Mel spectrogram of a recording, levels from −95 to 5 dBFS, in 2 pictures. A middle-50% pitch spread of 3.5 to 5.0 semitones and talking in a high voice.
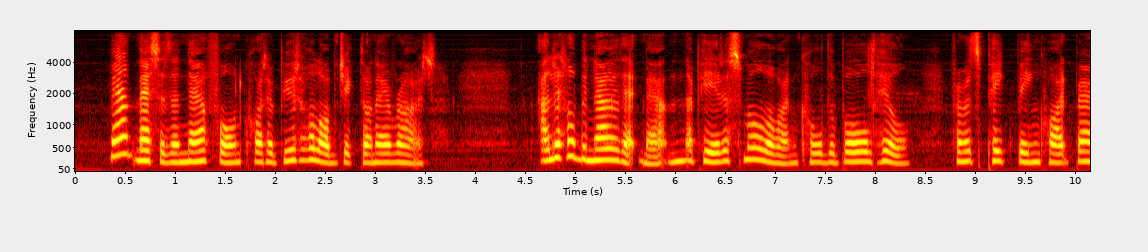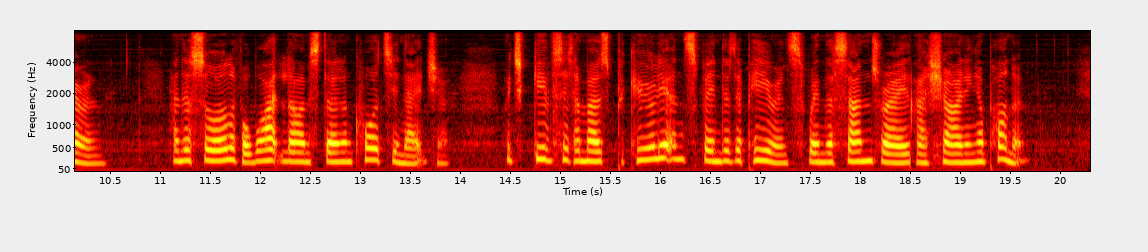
No: average, 2.8 semitones; high, 205 Hz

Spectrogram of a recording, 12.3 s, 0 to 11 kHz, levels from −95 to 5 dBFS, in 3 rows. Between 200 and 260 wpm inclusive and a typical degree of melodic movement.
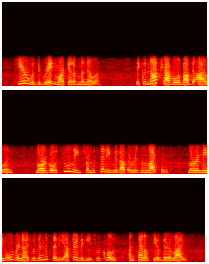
Yes: fast, 205 wpm; average, 4.5 semitones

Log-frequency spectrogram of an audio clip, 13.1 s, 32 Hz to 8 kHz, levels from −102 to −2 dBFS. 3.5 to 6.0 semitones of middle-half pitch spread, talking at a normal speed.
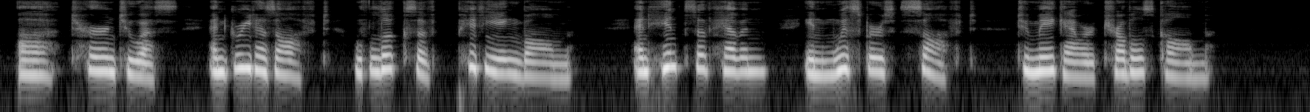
No: average, 3.8 semitones; slow, 115 wpm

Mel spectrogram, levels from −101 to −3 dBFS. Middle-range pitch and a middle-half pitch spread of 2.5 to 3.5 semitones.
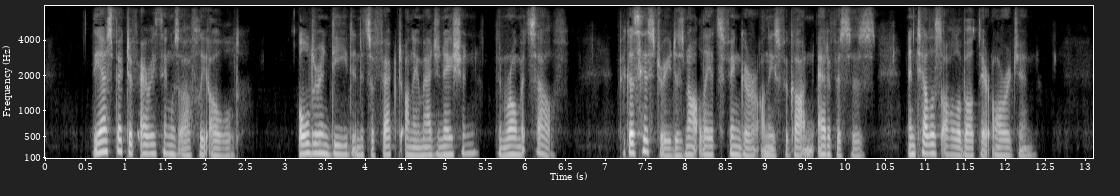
Yes: medium, 160 Hz; average, 3.2 semitones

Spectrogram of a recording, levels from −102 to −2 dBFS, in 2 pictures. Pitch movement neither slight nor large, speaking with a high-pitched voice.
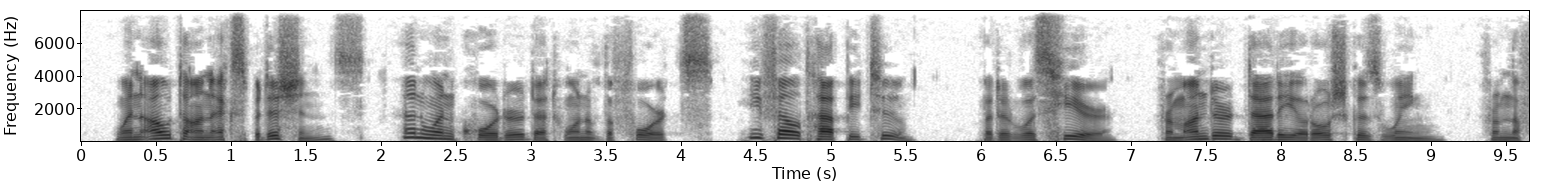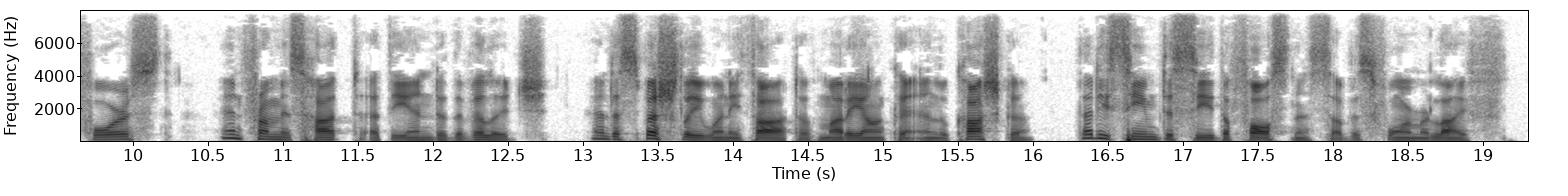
No: average, 4.7 semitones; low, 125 Hz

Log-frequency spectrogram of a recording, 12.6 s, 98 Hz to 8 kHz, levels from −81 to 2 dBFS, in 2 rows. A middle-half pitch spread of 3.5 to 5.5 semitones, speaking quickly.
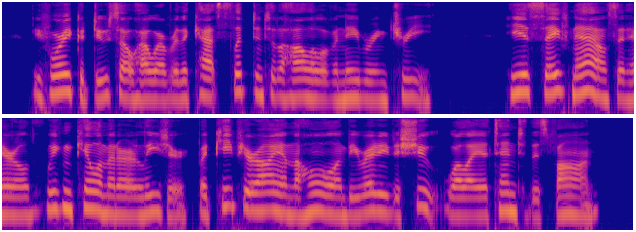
No: average, 3.1 semitones; fast, 225 wpm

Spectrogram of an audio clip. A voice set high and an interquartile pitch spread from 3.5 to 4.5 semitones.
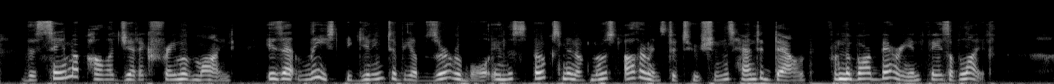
Yes: high, 230 Hz; average, 3.9 semitones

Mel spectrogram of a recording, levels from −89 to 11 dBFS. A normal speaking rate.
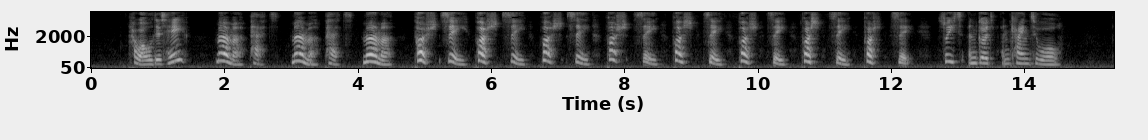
No: slow, 125 wpm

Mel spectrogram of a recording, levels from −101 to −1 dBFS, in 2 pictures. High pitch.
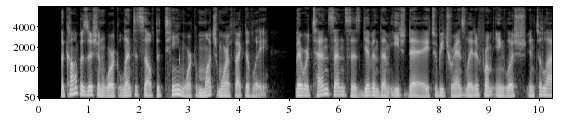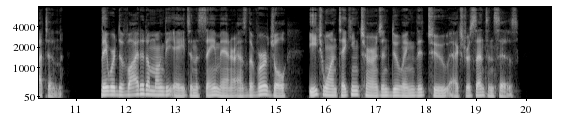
No: low, 100 Hz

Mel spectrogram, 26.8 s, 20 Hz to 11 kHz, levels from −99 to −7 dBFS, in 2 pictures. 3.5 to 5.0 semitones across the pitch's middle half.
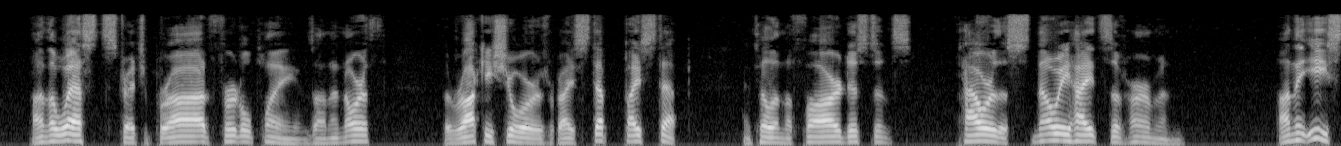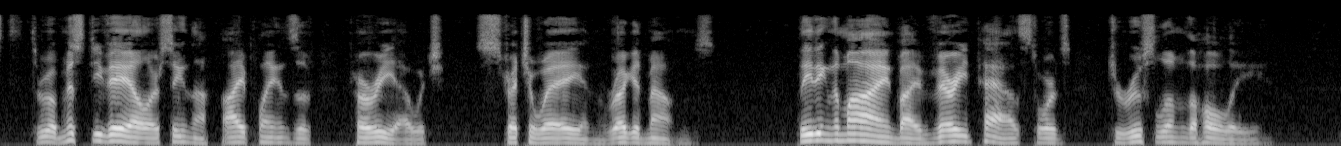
Yes: average, 4.5 semitones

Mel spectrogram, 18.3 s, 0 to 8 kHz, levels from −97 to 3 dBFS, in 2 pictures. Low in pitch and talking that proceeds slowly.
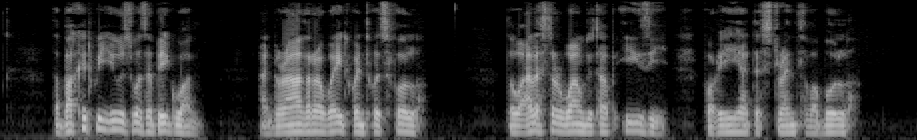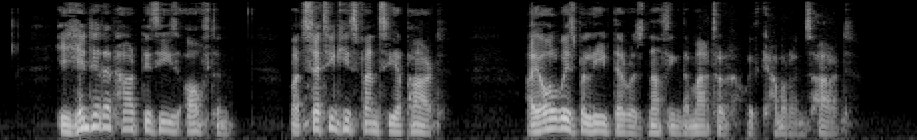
No: low, 115 Hz; average, 165 wpm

